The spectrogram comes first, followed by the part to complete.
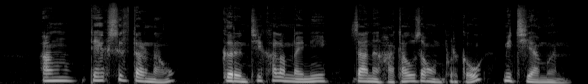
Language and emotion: Bodo, fearful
